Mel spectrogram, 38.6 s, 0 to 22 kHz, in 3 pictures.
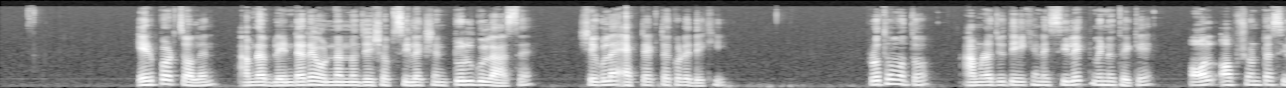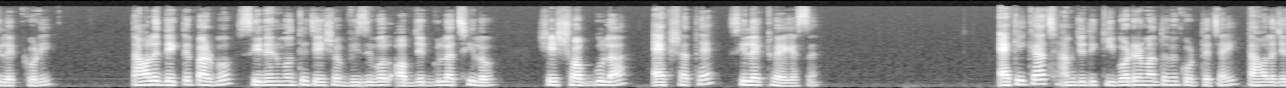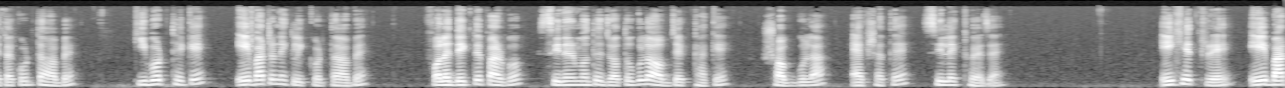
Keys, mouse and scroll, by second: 10.3-13.3 drag, 14.5-15.1 scroll down 2, 15.1-18.2 middle drag, 23.3 click, 23.8-24.7 scroll up 2, 24.7-28.3 middle drag, 28.3 a, 29.9-30.5 scroll down 2, 30.5-33.5 middle drag.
